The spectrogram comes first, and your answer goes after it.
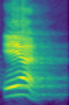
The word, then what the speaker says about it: heir: या जैसे एक वर्ड आपने और सुना होगा, एयर, क्या पढ़ते हैं इसको, HEIR, एयर।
